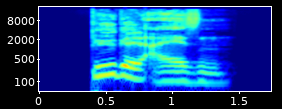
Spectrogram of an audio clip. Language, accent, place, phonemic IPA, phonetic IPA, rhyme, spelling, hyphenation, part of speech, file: German, Germany, Berlin, /ˈbyːɡəlˌaɪ̯zən/, [ˈbyː.ɡl̩ˌʔaɪ̯.zn̩], -aɪ̯zn̩, Bügeleisen, Bü‧gel‧ei‧sen, noun, De-Bügeleisen.ogg
- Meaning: iron (for ironing clothes)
